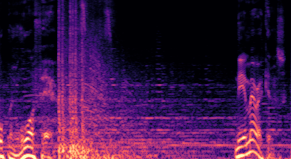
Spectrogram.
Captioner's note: gunshots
